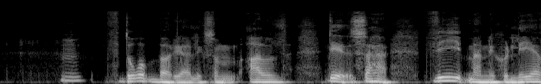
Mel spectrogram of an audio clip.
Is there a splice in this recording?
yes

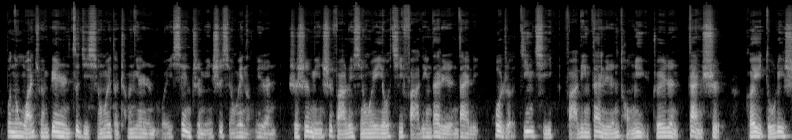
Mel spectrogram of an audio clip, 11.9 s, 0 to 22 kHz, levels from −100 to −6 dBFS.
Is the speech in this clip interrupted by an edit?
yes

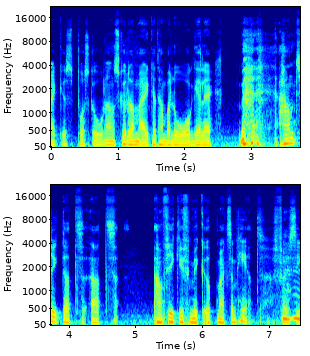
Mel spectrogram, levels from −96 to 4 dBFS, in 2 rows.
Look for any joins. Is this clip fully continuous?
yes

